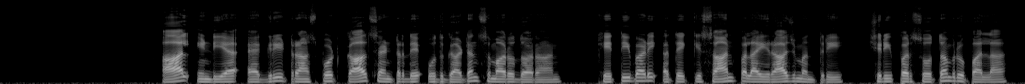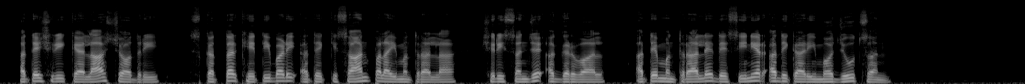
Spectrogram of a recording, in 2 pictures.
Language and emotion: Punjabi, neutral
